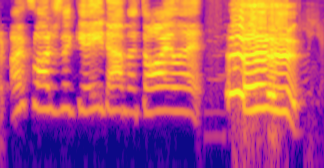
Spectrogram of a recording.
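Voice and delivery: high, loud, slow wail. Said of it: "He's like".

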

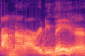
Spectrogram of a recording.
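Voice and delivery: plain

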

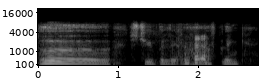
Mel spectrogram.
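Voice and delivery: loud, slow, lumbering troll voice, "oh" stretched long. Voicing the troll as it sneers at a halfling: voicing the troll. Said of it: "The troll just goes".

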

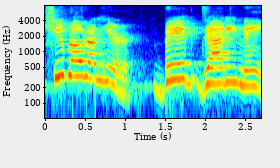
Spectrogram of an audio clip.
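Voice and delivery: acted-out shout. Acting out a man in a packed post office calling out, retelling a yell. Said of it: "he yells out".

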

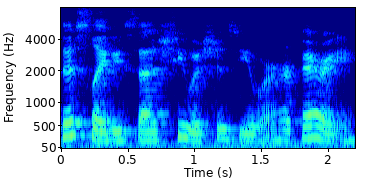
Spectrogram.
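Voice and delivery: ordinary talk

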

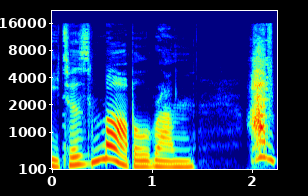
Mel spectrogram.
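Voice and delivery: ordinary delivery, nothing marked

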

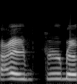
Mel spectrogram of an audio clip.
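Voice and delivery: very high, loud frog puppet voice. Asked for their best Kermit, a speaker answers in a Kermit the Frog voice. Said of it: "Give me your best Kermit".

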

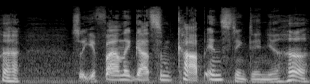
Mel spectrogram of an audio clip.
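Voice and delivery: put-on New York Brooklyn accent. A character greets someone who turns out to be on the case: brooklyn accent. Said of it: "Could try going with Brooklyn".

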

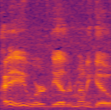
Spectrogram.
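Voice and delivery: normal talking voice

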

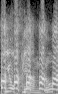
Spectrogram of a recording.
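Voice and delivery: laughing hard, high-pitched, loud laughing outburst.

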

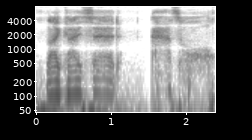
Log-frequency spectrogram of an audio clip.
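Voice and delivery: slow, hushed whisper to one side. Holding a hand up, a character says this to her: whisper. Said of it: "try to whisper that to her".

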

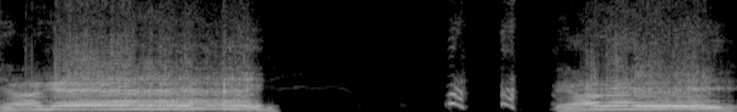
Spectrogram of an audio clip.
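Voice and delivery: mock growl and yell at once, very high, drawn out. Imitating how a character calls out someone's name, imitating a growling yell. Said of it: "He's like growling, yelling at the same time".

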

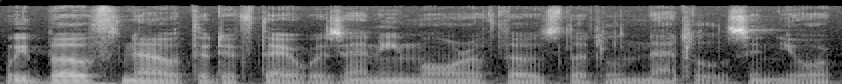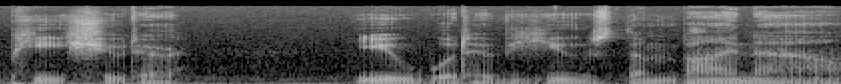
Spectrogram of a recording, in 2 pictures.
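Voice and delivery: low, flat, emotionless, dead-level monotone. Narrator reading a man's taunt to Jen, his tone flat and emotionless. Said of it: "his tone entirely flat and emotionless".

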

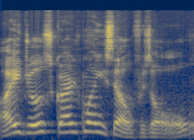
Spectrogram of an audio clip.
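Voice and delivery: put-on rustic West Country accent. Repeating what he just said to mock how he sounds, in a West Country accent. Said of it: "He sounds a little bit like he's from the bloody West Country".

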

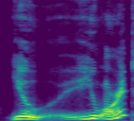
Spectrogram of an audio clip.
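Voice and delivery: stammering in dismay. A little girl learns the woman is Nancy, not Aunt Polly, stammering in dismay. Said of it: "stammered the little girl in plain dismay".

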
